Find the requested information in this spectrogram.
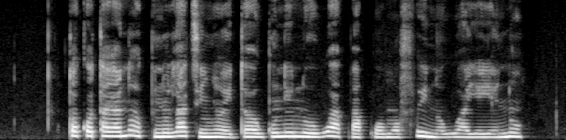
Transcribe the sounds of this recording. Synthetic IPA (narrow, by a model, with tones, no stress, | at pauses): tɔ˧kɔ˧ta˧ɾa˧nãː˦˨k͡pĩ˨˦nũ˧˦la˦ti˧j̃ã˧i˨da˨˦ɔ˧ɡũ˦nĩ˦nũ˦o˧wo˦a˦˨k͡pa˨k͡pɔ˨mɔ̃˨fũ˨˦i˦˨nã˨wo˧a˧jɛ˧˨jɛ˧nãː˦˨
